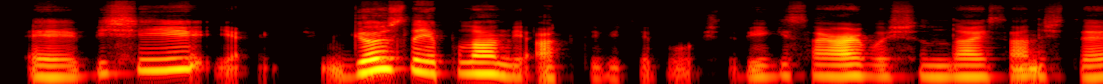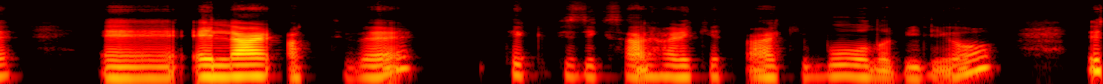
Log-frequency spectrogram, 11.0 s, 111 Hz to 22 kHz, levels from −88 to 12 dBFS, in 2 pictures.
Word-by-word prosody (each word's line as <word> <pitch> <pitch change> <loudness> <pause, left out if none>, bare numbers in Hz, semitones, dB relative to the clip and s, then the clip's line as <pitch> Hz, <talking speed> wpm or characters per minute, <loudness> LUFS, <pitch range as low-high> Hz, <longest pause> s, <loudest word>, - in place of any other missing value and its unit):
eee, 180 -1 -4
bir 220 - -10
şeyi 270 - 0
ya - - -12
e 310 - -25
ç - - -41 0.2
gözle 275 0 +7
yapılan 220 -3 +3
bir 180 - -7
aktivite 160 0 -17
bu. - - -21
İşte, - - -30
bilgisayar 190 0 +1
başındaysan, 180 0 -5
işte, 180 +1 -9 0.4
eee, 165 0 -3
eller 185 +1 +7
aktive, 175 - -6 0.5
tek 195 0 -13
fiziksel 180 -1 -7
hareket 180 0 -8
belki 175 0 -8
bu 185 - -10
olabiliyor 185 - -7 0.5
ve 260 - 0
185 Hz, 135 wpm, -25 LUFS, 175-220 Hz, 0.5 s, gözle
